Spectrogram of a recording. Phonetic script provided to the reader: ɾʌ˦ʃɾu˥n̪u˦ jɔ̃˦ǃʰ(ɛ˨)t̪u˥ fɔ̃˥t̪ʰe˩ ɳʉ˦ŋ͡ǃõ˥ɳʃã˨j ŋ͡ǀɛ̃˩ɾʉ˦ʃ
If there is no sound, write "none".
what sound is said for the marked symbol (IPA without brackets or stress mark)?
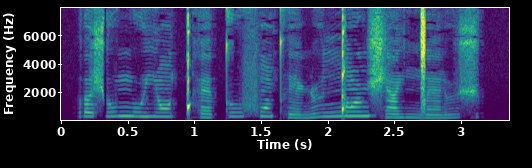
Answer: ɛ˨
